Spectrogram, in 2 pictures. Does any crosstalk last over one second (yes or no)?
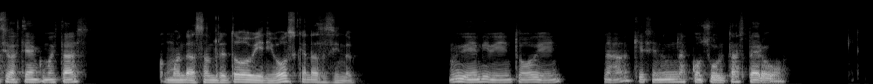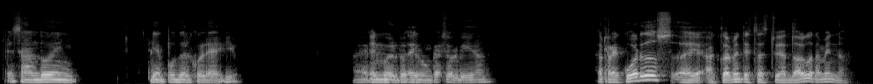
no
